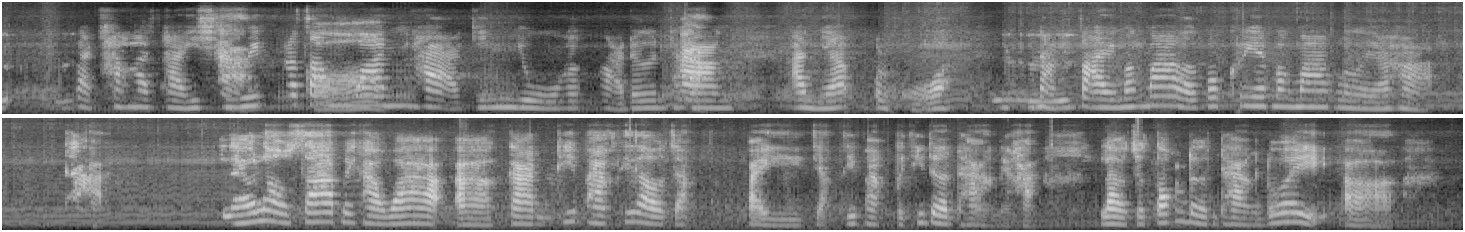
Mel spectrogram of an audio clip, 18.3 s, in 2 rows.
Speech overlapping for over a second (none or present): none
